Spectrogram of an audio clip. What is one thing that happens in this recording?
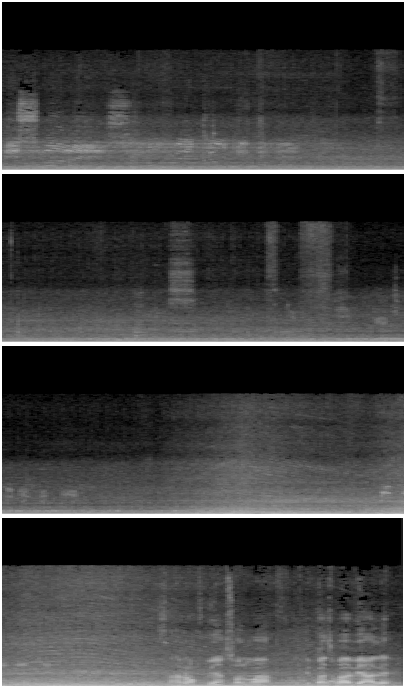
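An engine idles with a steady low rumble.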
